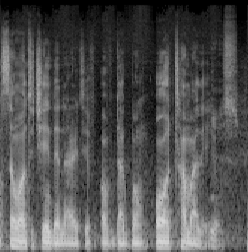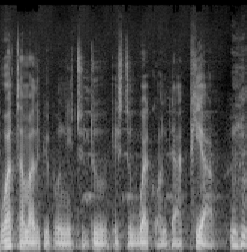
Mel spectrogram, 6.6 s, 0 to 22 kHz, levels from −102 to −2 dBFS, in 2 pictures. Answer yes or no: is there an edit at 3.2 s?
yes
